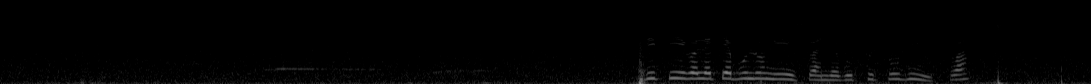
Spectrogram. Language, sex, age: Swati, female, 21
